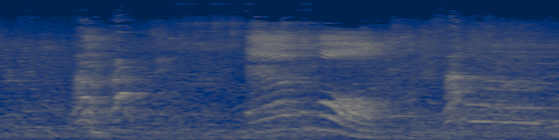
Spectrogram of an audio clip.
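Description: A dog giving a few yelping barks, the longest one about two seconds in, rising and then falling in pitch, over a murmur of voices.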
